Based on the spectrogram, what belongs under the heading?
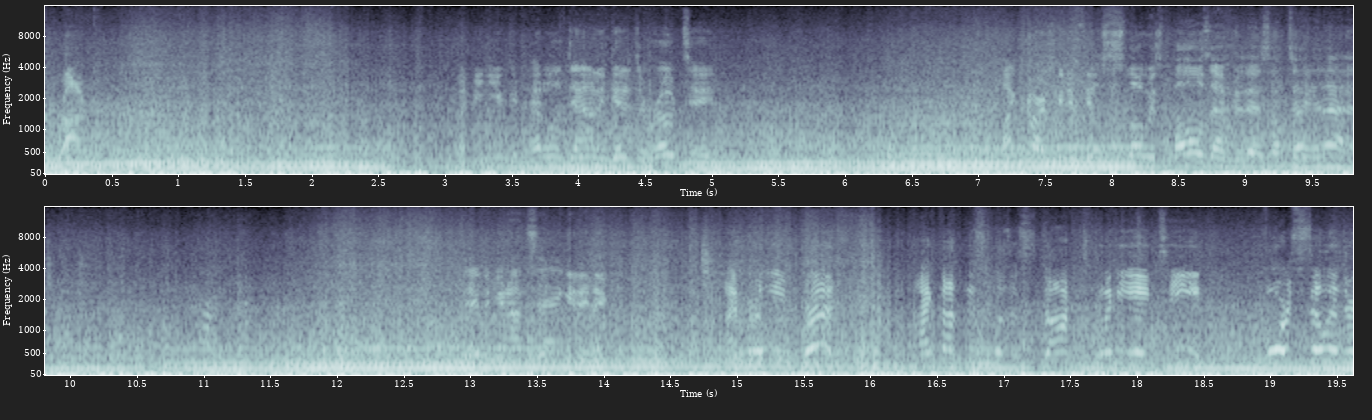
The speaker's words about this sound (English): It is a four-cylinder turbo, but they must have...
